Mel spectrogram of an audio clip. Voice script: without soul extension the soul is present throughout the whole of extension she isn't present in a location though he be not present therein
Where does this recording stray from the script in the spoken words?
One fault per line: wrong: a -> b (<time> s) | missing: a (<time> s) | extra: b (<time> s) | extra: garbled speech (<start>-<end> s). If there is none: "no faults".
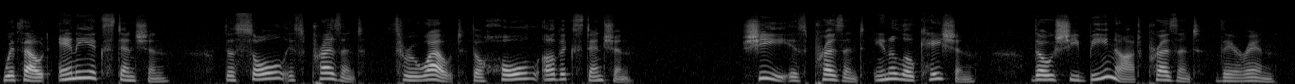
wrong: soul -> any (0.6 s)
wrong: isn't -> is (7.8 s)
wrong: he -> she (10.5 s)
